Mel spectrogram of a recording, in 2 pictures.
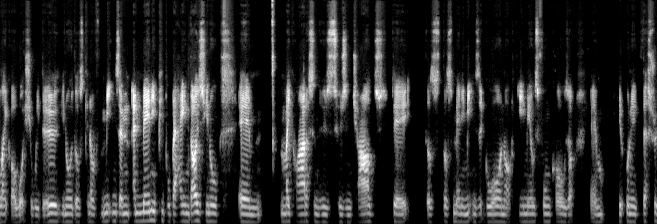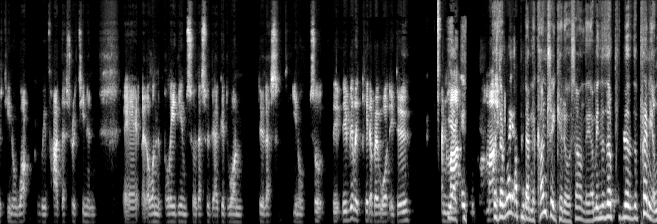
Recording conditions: video call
